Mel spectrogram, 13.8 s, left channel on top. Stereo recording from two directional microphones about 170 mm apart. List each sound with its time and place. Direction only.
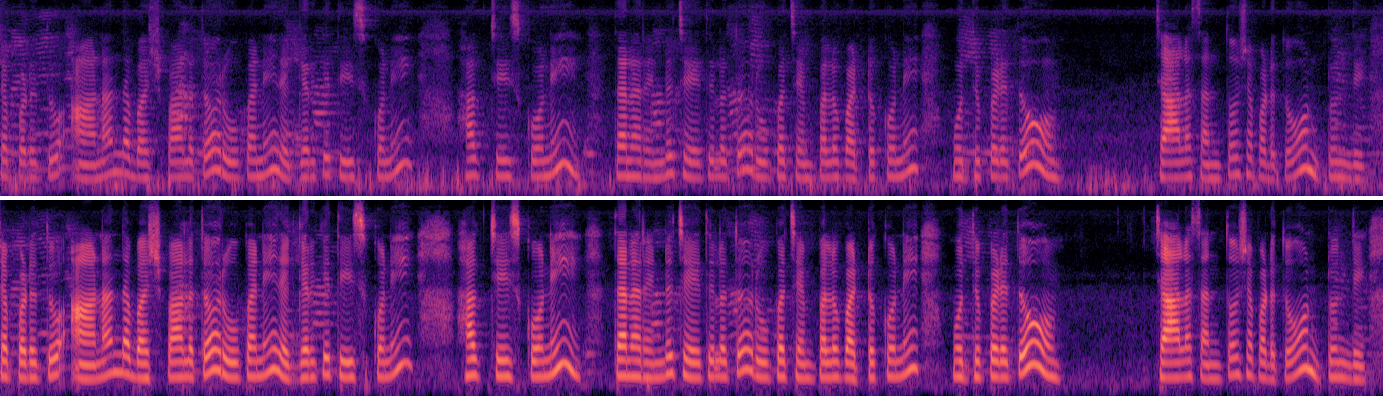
0.0 s a woman's voice: 45° right (ahead or behind)
11.5 s a woman's voice: 35° right (ahead or behind)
